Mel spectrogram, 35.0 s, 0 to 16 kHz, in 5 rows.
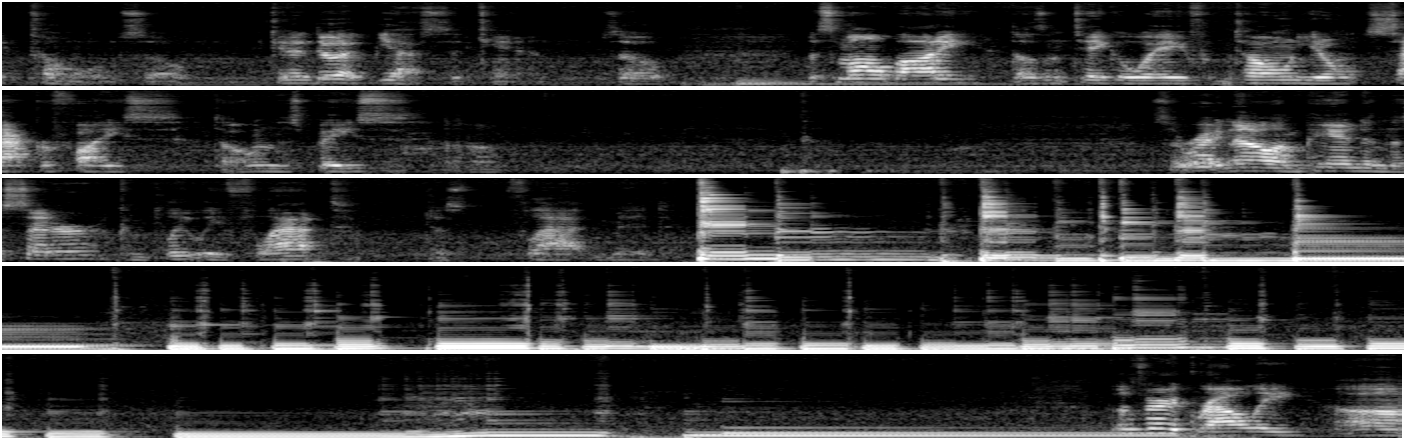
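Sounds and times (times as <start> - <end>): electric bass plucked notes: 17.5 - 34.0.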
